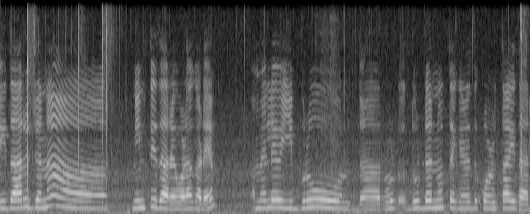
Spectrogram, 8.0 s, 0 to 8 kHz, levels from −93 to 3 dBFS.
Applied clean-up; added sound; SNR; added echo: none; Crackle; 16 dB; none.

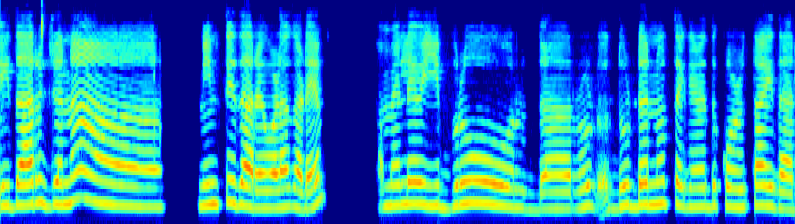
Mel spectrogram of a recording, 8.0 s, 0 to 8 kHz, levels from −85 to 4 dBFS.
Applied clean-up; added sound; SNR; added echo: neural mask model Resemble Enhance denoiser.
